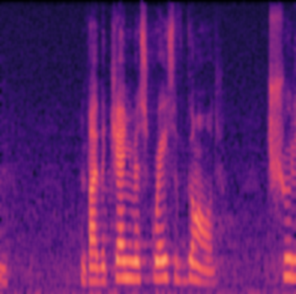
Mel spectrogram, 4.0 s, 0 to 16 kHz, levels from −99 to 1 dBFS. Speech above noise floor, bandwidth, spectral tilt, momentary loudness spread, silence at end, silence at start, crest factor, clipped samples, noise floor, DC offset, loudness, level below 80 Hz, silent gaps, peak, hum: 29 dB; 16 kHz; -3 dB/octave; 19 LU; 0 s; 0 s; 22 dB; under 0.1%; -55 dBFS; under 0.1%; -26 LUFS; -64 dBFS; none; -6 dBFS; none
